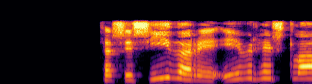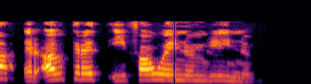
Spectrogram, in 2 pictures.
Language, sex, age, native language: Icelandic, female, 30-39, Icelandic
